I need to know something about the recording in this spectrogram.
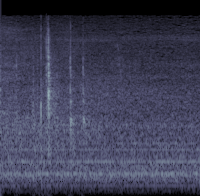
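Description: A steady faint hum from bench electrical equipment, with a couple of light clicks about half a second in as the diode wiring at a terminal block is handled.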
